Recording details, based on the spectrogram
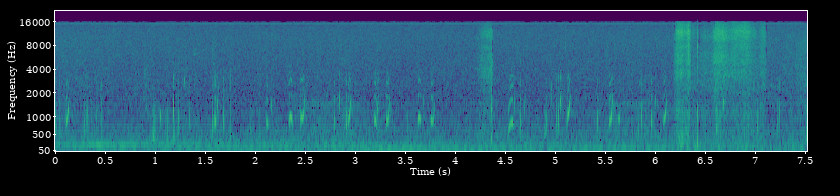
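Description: A guinea pig gives rapid runs of short, high squeaks over a steady low hum.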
